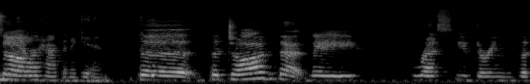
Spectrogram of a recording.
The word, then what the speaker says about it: Diogee: It's spelled Diogee. G-O-G. D-O-G. D-O-G. G-O-G. And I was like, oh my gosh, I'm such an idiot. D-O-G. D-O-G. Yeah, Dog. D-O-G. It's literally Dog.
